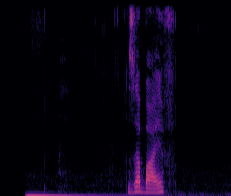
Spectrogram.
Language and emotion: Russian, neutral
